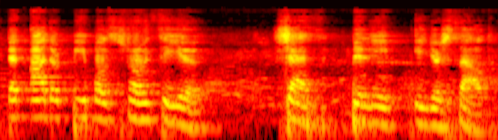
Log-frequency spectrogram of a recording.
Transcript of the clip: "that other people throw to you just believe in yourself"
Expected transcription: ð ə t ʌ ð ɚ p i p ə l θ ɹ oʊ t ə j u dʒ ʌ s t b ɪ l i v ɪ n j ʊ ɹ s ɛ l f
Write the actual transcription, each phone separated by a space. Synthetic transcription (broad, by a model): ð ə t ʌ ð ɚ p i p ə l t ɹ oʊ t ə j u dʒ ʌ s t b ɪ l i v ɪ n j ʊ ɹ s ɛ l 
